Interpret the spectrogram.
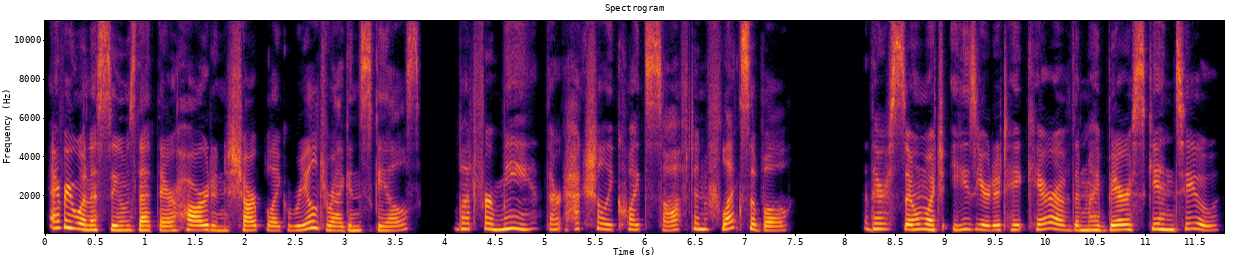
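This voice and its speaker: In a close, dry studio recording, a woman with a high voice speaks unhurriedly as a flirty, possessive dragon-blooded librarian in an ASMR roleplay. She teases the listener in a coy, insistent way, and the mood stays chatty and gentle.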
